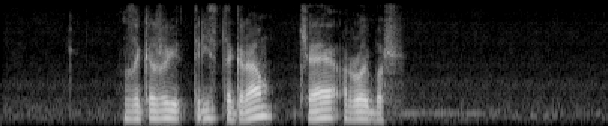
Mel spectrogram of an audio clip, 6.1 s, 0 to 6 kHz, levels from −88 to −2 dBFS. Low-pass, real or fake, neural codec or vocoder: 5.4 kHz; fake; codec, 16 kHz, 4 kbps, FunCodec, trained on LibriTTS, 50 frames a second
